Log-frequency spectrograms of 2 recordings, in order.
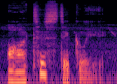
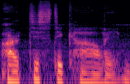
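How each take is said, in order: First: The ending is said as 'kli' without that vowel. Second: The ending is said with a full 'kali' vowel. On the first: The speaker calls it right. "just silent the A and say artistically" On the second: The speaker calls it wrong. "you might pronounce it like Kali, for example, artistically, but this is wrong"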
